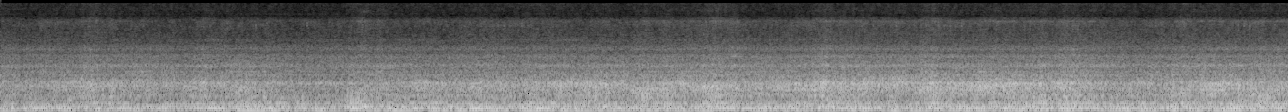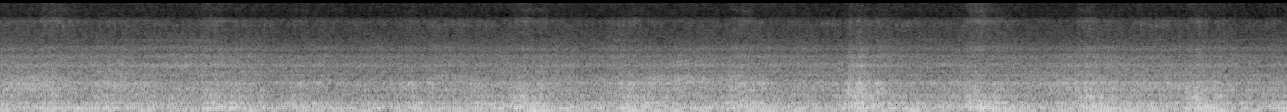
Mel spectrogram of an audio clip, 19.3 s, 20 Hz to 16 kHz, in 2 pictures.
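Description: Steady running noise of a Kintetsu 80000 series 'Hinotori' electric train at high speed, heard from inside the passenger cabin: an even rumble with a low hum.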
